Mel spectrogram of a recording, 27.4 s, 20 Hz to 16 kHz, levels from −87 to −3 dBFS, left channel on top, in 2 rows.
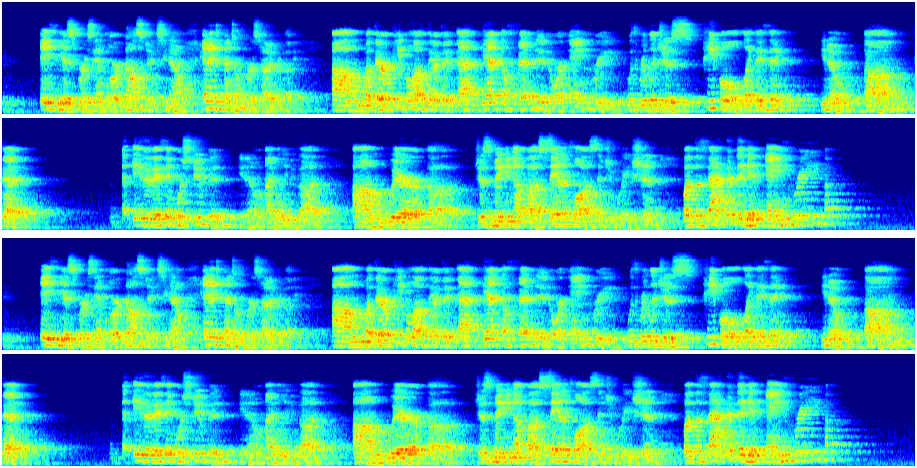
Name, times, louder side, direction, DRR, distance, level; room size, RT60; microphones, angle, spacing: voice 1, 0.6-4.4 4.9-11.7 12.3-14.0 15.5-18.5 18.9-20.5 20.8-26.1, equal, 50° left, -9 dB, 1.0 m, -27 dB
2.6 x 2.2 x 2.3 m, 1.4 s
head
